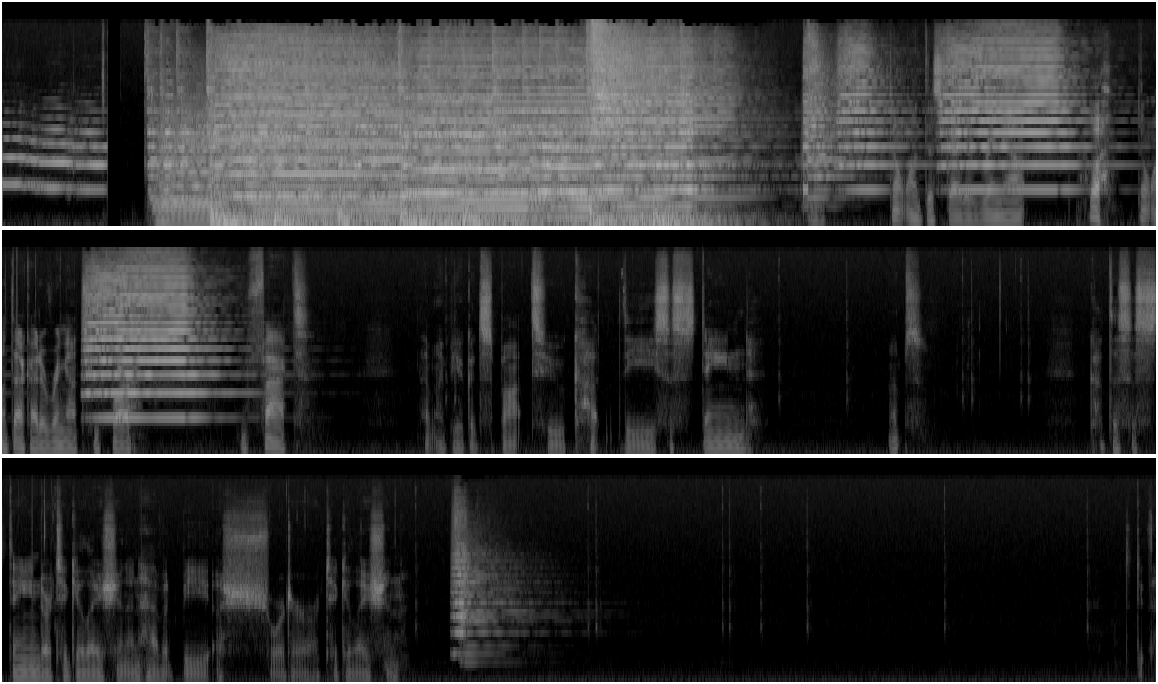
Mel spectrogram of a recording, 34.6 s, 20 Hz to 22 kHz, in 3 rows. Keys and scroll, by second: 1.1 space, 6.8 space.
